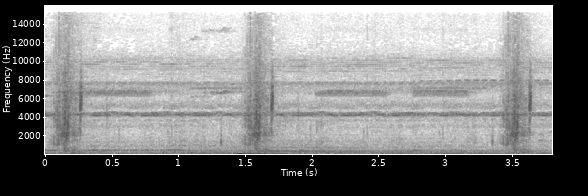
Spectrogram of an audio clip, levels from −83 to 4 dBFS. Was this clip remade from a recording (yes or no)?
no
